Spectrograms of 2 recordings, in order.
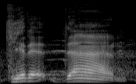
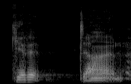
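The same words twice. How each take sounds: First: Drawn out and laughing; slow emphatic order. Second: Low, laughing command; firm order. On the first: Retelling girlfriend's order slowly, emphatic and laughing. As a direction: spell it out word by word. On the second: Girlfriend urging him before leaving, low firm laughing order. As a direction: push him to act now. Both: Retold or imitated. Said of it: "she just looks at me and she goes".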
